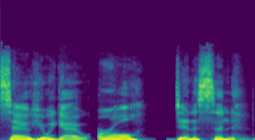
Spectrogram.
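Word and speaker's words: Earle Dennison: Earl Dennison. – Is that an Earlene? – No, it is not. – Just says Earl. – All right. – E-A-R-L-E, Dennison.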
